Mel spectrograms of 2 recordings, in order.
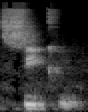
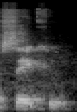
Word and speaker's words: Sekou: He pronounces it Sekou instead of Sekou, but it's spelled the same.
